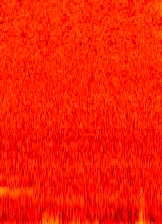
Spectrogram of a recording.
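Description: Low heart thumps with a steady rumbling murmur between them, a patent ductus arteriosus murmur.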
